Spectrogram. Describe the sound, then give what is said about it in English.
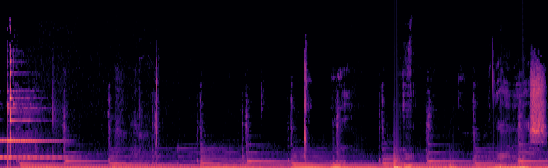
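Glasses of rum clink together in a toast, several bright ringing taps spaced roughly a second apart, their tones lingering briefly over low murmuring voices. “If we're going to be diving into bad evangelicalism, cheers.”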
